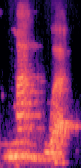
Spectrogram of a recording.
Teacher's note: você tem o fonema U representado aqui pela letra O, pronunciada na mesma sílaba com a vogal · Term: semivogais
